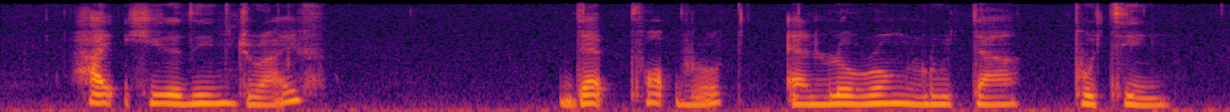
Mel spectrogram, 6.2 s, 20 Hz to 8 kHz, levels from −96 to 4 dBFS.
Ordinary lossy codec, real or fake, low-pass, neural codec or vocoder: none; real; 7.2 kHz; none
